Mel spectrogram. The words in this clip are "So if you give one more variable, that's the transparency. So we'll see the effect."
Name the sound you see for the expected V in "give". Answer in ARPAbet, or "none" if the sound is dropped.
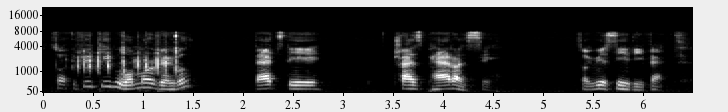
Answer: P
